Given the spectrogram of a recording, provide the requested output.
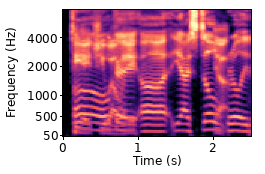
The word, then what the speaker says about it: Thule: It's spelled Thule Society, like the top racks that people have on their four-wheel drive cars. Thule.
